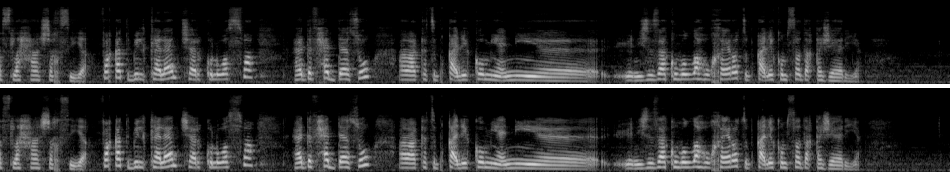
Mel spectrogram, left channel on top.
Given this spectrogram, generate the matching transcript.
شخصية، فقط بالكلام تشاركوا الوصفة. هذا في حد ذاته راه كتبقى لكم يعني جزاكم الله خيرا، وتبقى لكم صدقة جارية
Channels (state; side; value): normal; both; correlation 0.68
